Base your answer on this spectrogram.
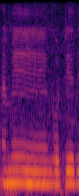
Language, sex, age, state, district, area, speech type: Odia, female, 60+, Odisha, Kendrapara, urban, spontaneous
